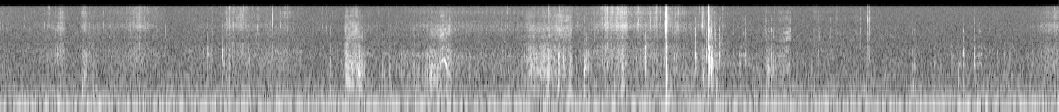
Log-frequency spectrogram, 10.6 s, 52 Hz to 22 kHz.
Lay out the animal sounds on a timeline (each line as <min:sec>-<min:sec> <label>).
0:04.1-0:05.3 Red Squirrel (Tamiasciurus hudsonicus)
